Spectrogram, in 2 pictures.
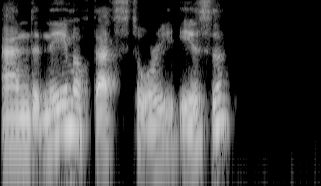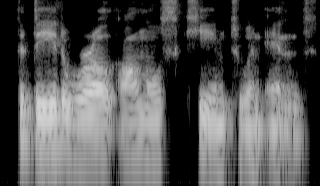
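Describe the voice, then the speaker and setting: A young man giving an explanatory lecture in a formal, deliberate manner, pausing often between phrases. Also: on the low side, darkish tone. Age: young adult. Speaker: literature teacher presenting a lesson. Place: indoor room, seated before a plain wall.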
